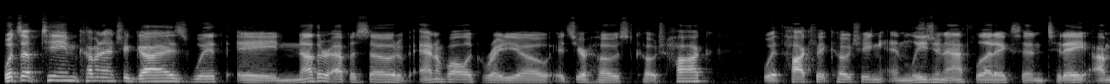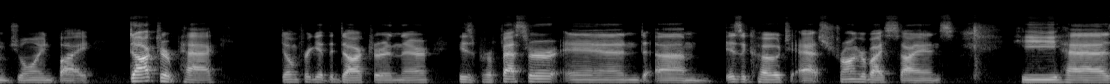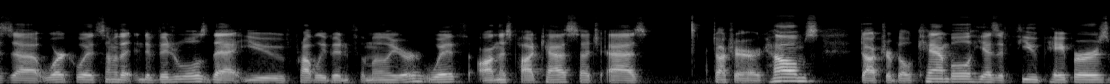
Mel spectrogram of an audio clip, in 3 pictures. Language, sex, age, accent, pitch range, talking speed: English, male, 20-39, American, 100-120 Hz, 145 wpm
